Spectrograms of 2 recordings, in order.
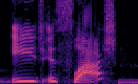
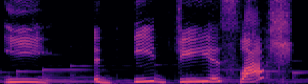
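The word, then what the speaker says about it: Aegislash: And I always thought it was pronounced age is slash, but it pronounced e eg is slash.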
